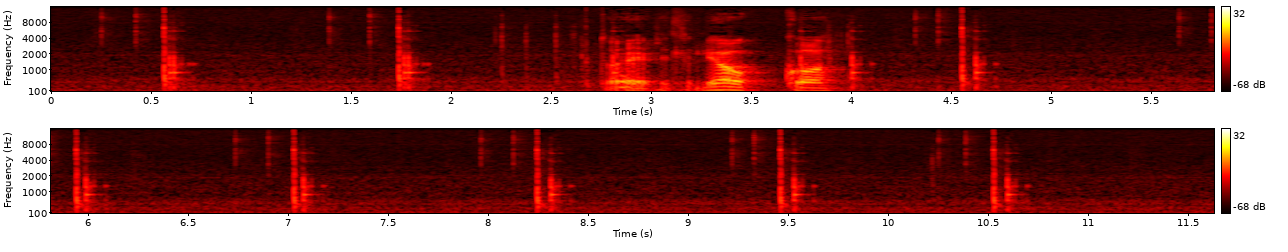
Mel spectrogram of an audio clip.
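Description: Soft clicks tick at a steady pace.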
